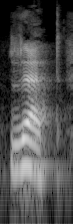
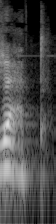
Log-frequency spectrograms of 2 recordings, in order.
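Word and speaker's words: wrath: से स्टार्ट हुआ है पर व उसमें साइलेंट है रात जिसकी हिंदी मीनिंग होती है क्रोध यानी की गुस्सा उसे क्या बोलते हैं रात वेरी ग्रेट एंगल यानी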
